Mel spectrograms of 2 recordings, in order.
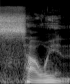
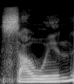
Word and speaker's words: Samhain: I think it's Samhain. Samhain. Yeah. I don't think the M is pronounced at all.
